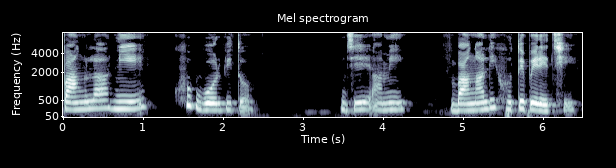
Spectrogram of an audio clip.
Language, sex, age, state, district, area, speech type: Bengali, female, 30-45, West Bengal, Hooghly, urban, spontaneous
